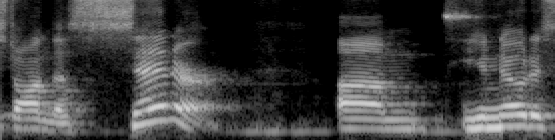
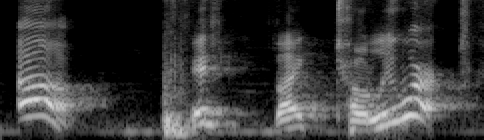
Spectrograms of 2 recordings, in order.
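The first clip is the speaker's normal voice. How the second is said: a sudden, much higher "Oh" of delight that settles into pleased talk; surprised delight; 6 semitones higher than usual. Real, not acted. Demonstrating CAD software, the speaker is surprised it worked, delighted. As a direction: gasp it out as the tool finally works.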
